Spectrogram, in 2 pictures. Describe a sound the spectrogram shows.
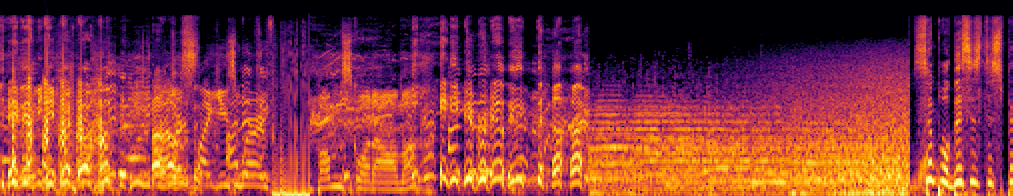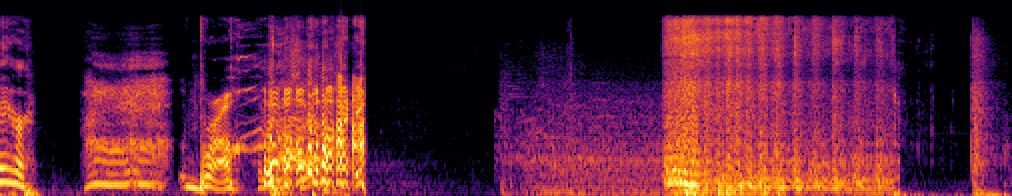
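A young man talks with animation into a microphone, laughing at times.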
